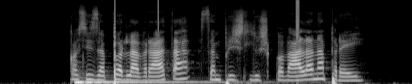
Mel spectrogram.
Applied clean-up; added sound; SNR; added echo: none; Bowed string instrument; 2 dB; none.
